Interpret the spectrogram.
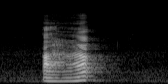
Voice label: "AHRAK", Ishir Chamacoco; mesquinar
